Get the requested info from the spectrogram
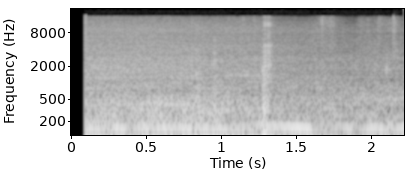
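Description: Small truck's engine and road noise heard from inside the cab, a steady low drone. A single sharp click comes just past a second in.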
